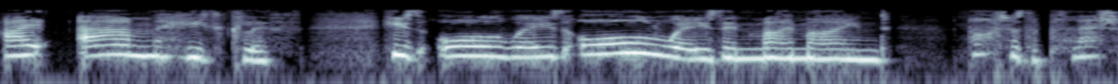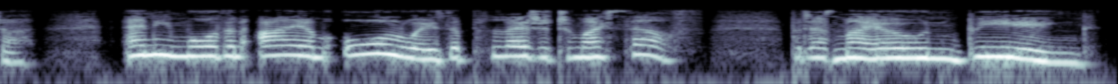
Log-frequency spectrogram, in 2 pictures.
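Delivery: swooning melodrama, stretching key words; impassioned declaration. A narrator's reading. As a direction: pour out your devotion to the whole group. Catherine declares love over barracking.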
